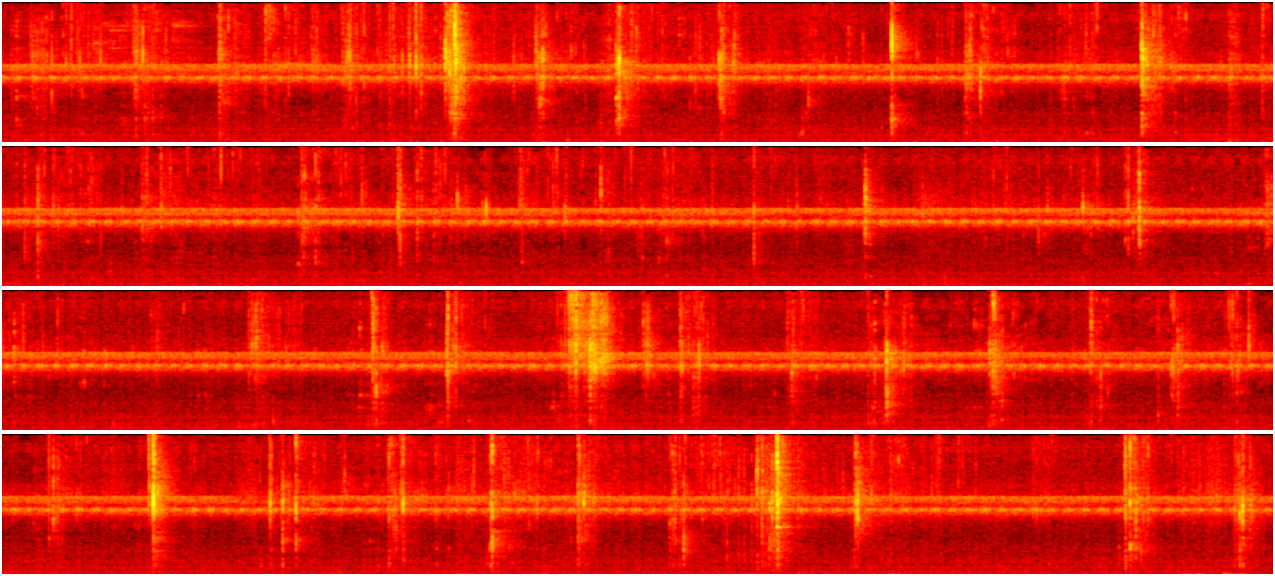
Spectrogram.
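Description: A man tears soft flatbread and squelches it through thick sauce with his fingers, close up.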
